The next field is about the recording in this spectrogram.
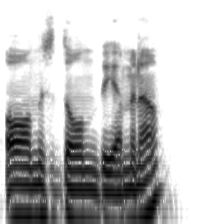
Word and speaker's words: Anis Don Demina: Så här, om man inte känner till honom, Anis Don Demina är hur det uttalas. Vi ska lyssna på de första försöken som jag ändå tyckte lät. – Klockan 8 kommer Anis Don Demina.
